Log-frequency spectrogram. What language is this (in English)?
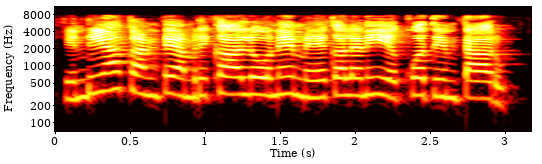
Telugu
